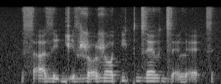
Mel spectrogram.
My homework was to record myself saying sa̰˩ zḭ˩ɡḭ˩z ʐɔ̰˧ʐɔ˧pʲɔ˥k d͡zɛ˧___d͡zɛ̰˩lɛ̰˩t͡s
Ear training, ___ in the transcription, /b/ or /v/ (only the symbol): v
